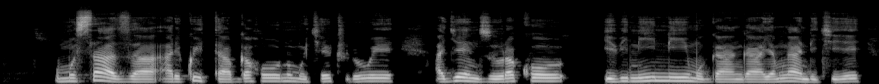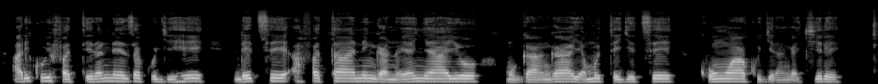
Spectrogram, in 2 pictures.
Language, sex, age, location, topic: Kinyarwanda, male, 18-24, Kigali, health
